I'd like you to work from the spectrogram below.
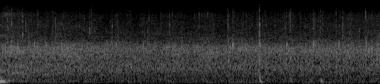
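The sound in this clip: Applause from a church audience during a service as people stand to be recognised: continuous, even clapping from many hands, faint and steady throughout.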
